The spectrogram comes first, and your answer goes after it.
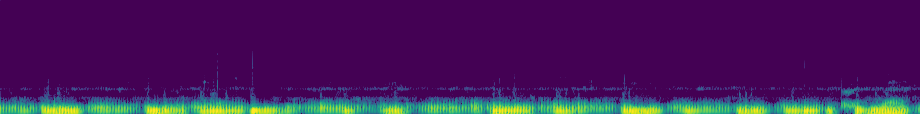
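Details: Gentle purring of a contented feline companion, a continuous deep rumble pulsing in regular swells close to one per second, steady throughout with a brief faint higher tone near the close.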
